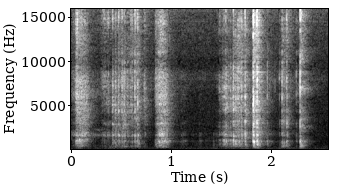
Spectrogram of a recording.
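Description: Scissors snip through paper while a gift box for an Advent calendar is cut out, several quiet crisp cuts and rasping slides in an irregular rhythm, close up.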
